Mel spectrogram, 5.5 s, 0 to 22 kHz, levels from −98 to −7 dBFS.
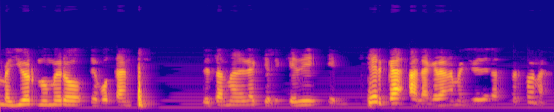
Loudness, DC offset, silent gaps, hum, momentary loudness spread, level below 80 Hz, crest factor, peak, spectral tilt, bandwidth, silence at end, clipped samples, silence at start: -23 LUFS; under 0.1%; none; 60 Hz at -65 dBFS; 18 LU; -80 dBFS; 24 dB; 0 dBFS; -7.5 dB/octave; 3.8 kHz; 0.1 s; under 0.1%; 0 s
